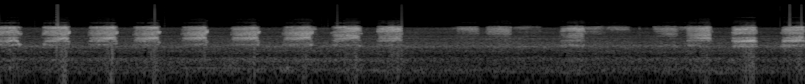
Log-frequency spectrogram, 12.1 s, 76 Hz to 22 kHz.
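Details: Owl at a nest on the evening of 1 November 2015 at 7:12 PM, as a small mouse is delivered. Harsh, rasping screeches repeated roughly every 0.7 seconds, with a few short gaps, over a steady low hum.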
